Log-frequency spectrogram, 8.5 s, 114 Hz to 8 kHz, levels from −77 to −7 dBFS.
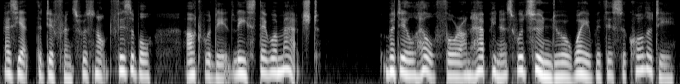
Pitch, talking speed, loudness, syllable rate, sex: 185 Hz, 175 wpm, -20 LUFS, 5.8 syllables/s, female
